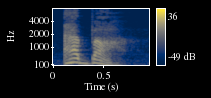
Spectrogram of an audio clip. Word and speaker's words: Abba: Abba, Father. The Aramaic word for daddy, literally two syllable, just like ours, dada, Abba, Father.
